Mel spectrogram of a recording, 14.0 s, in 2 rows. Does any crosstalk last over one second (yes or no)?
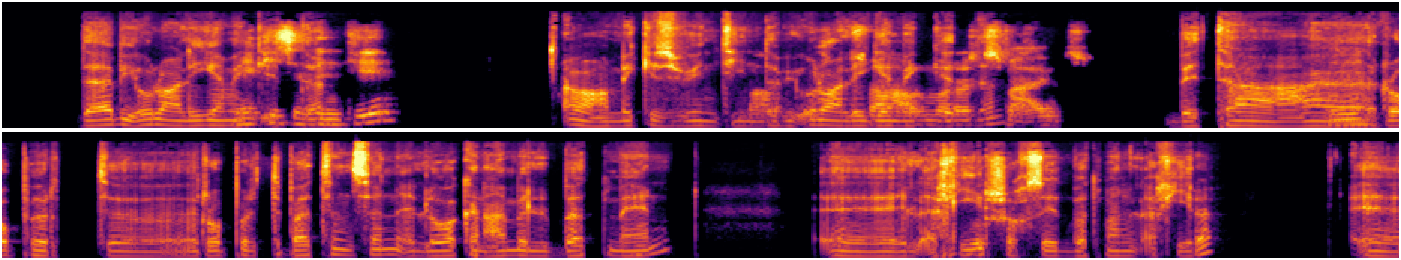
yes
